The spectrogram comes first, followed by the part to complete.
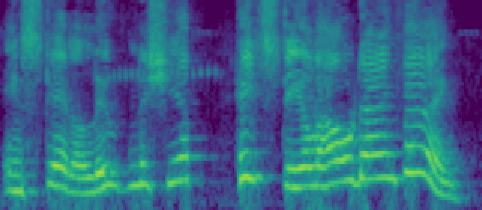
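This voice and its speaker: High-pitched folksy Southern swamp yokel. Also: male voice, very animated, normal speed. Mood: friendly, storytelling. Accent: rural Louisiana Southern American. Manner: folksy, drawling, colloquial storyteller. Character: gossipy superstitious Southern backwoods swamp husband. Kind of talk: animated game character dialogue.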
